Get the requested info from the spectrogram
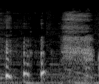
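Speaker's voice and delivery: soft voiceless giggle; a quiet airy chuckle; breathy laugh. Real, not acted. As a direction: laugh under your breath.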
